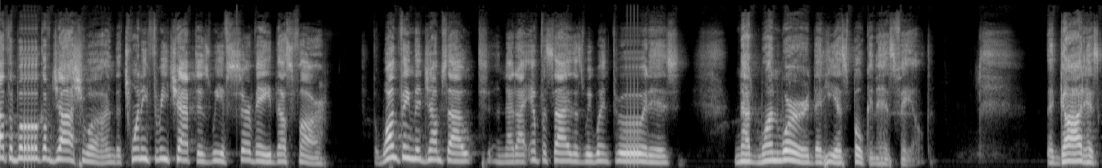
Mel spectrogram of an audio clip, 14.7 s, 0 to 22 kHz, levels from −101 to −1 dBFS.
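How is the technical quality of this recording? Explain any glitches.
Four stutters from a repeated buffer mar the recording, at 0.33–0.51 s and 8.36–8.55 s (each segment heard four extra times) and at 3.16–3.20 s and 11.75–11.80 s (one extra play). Fresh audio arrived late, so the device replayed its last 46 ms block, which fits a 2048-sample buffer, and essentially nothing is lost. Each one is heard as a short stutter, the same short piece sounding again with a hard join at each repeat. The waveform shows identical 46 ms copies, and the spectrogram shows vertical lines at each hard join.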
